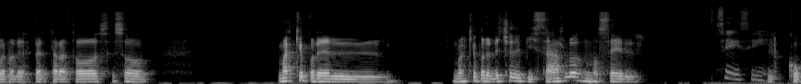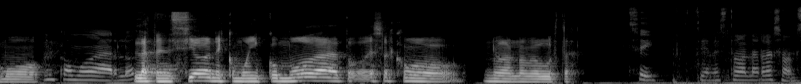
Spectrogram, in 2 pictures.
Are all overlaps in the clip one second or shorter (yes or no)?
yes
